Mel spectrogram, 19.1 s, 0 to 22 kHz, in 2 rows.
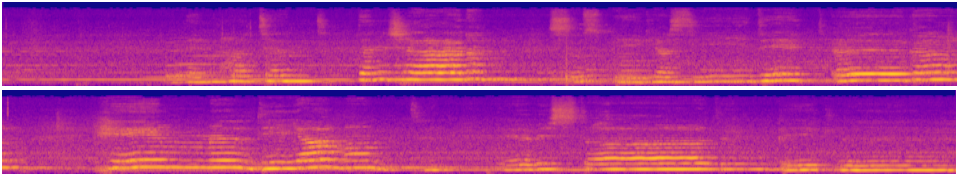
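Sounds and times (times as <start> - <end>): girl singing into a microphone: 1.6 - 19.0.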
